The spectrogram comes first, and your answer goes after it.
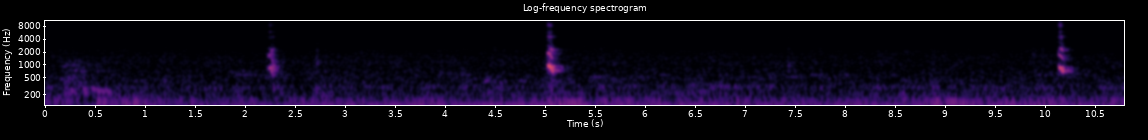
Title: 淡々としゃっくりをする新生児の赤ちゃん Cute Baby Hiccups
